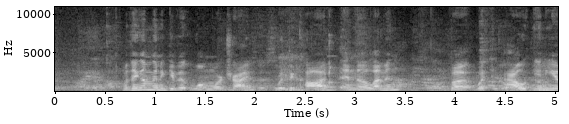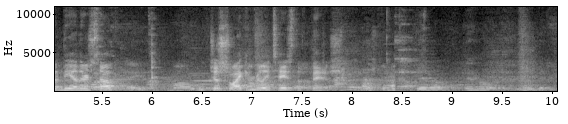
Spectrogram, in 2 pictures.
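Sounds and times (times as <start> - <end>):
voices talking: 0.0 - 10.0
tableware clinking on plate: 5.3 - 7.3.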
